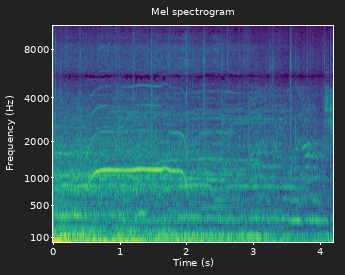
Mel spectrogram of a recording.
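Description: Live rock band music with a crowd cheering and shouting, fading down steadily; the heavy bass drops away early on and one long held shout rises over the noise.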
